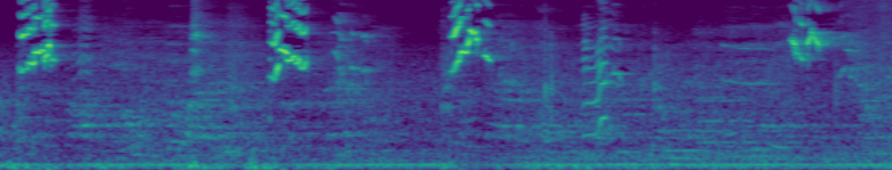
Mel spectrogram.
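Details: Lorikeets in a zoo exhibit at the Cleveland Zoo give harsh, shrill screeches in short bursts about every second or two, over a low indoor hum.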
